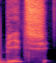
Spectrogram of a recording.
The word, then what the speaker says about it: Bich: Et il a très vite compris qu'à l'international, son nom de famille, Bich, prononcé avec un accent anglais, ça sonne un peu comme une insulte assez connue.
